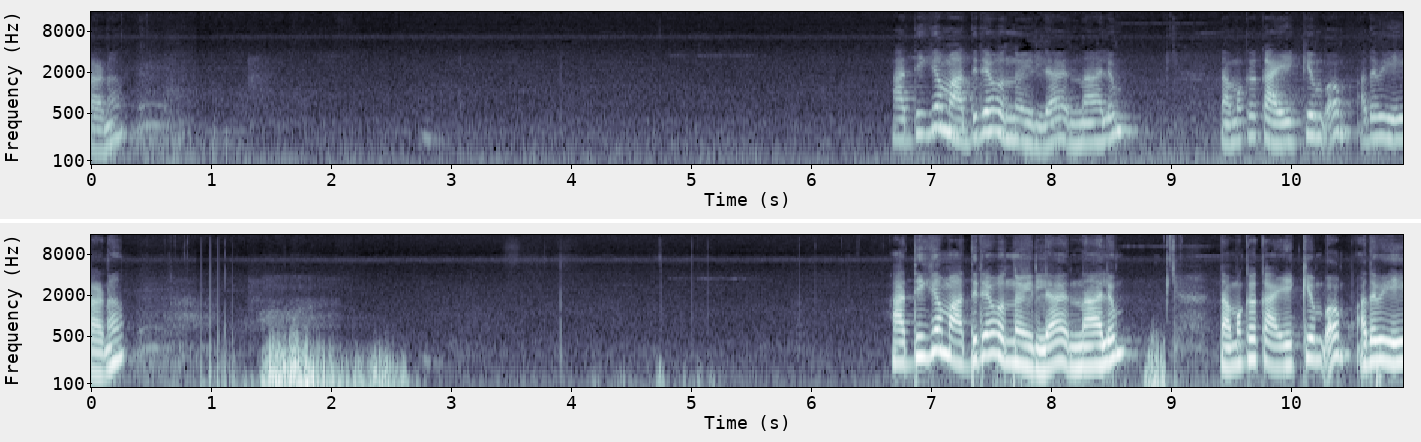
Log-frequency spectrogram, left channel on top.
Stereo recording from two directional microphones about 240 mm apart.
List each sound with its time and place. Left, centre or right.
0.0 s speech: right
6.7 s a woman's voice: right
